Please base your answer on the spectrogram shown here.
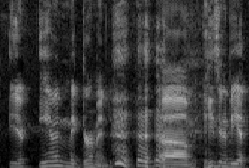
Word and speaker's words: Ian McDiarmid: How'd you pronounce his name? Ian McDiarmid. Ian McDiarmid.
